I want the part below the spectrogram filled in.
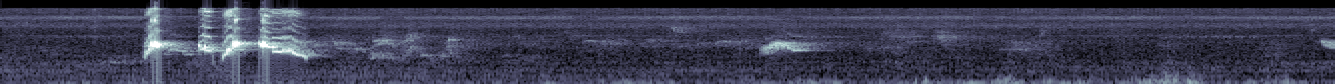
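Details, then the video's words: One fast phrase of three loud, clear whistled notes from a red-whiskered bulbul singing the kwik-jok-khwai-liang song pattern, then soft background chirps and low rumble. "เสียงนกกรงหัวจุก [ควิก-จ่อก-ไขว้-เลี้ยง]"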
